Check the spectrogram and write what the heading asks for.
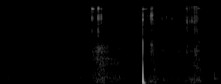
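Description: Faint handling sounds of two euro coins shifting in a palm: brief rustles about a second in, then one sharp click a moment later.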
